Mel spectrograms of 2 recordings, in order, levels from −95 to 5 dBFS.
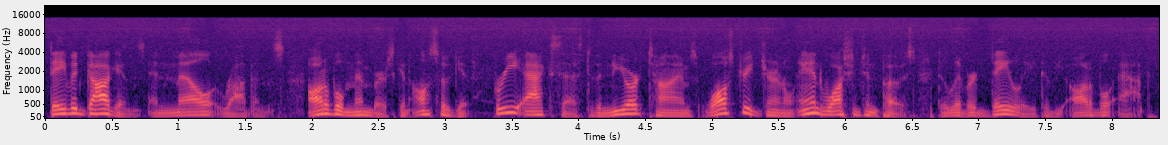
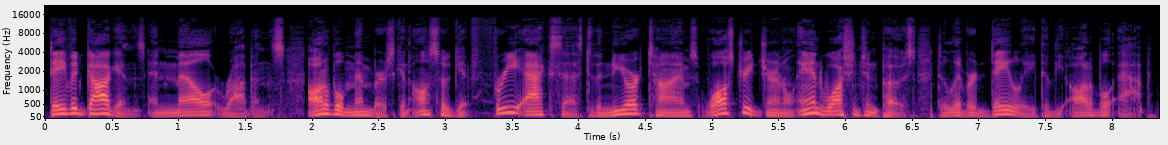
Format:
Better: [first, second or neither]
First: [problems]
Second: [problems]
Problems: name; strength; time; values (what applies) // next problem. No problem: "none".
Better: second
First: hiss; noticeable; throughout; 15 dB below the speech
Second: none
